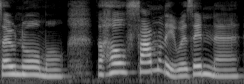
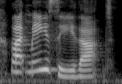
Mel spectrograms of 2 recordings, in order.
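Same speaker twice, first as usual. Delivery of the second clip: louder, eager demand; father wanting the toy; 6 semitones higher, 5 dB louder than usual. Acted. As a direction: reach for it eagerly.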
